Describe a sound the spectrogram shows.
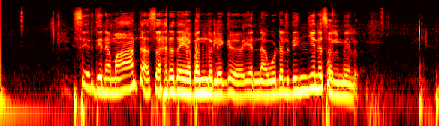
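A woman speaks with animation through a microphone and loudspeakers in an echoing hall.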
